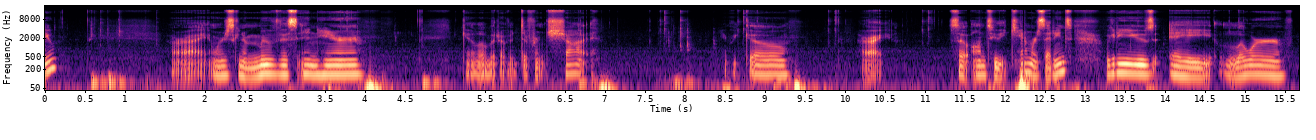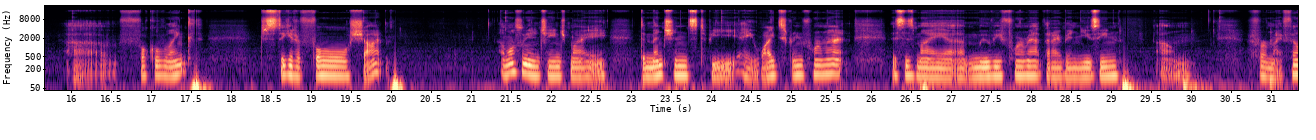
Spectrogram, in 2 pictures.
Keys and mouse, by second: 0.4 g, 3.5-6.5 drag, 6.5 g, 7.5 click, 7.7 g, 8.9 g, 14.1 click, 16.8 click, 19.4-21.2 drag.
